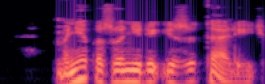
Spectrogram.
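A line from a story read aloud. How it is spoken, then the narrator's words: Heavy sigh. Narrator (Russian): тяжело вздохнула Элина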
